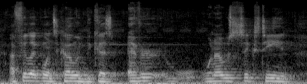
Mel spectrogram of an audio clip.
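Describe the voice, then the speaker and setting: A man with an American accent at a very fast pace, amid audible room echo and noticeable background noise. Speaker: dance podcast host. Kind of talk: casual monologue. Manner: animated.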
